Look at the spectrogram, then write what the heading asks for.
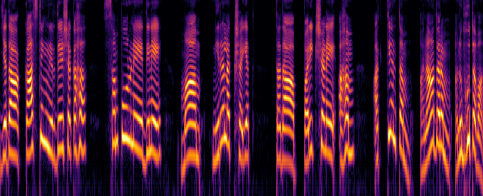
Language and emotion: Sanskrit, angry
